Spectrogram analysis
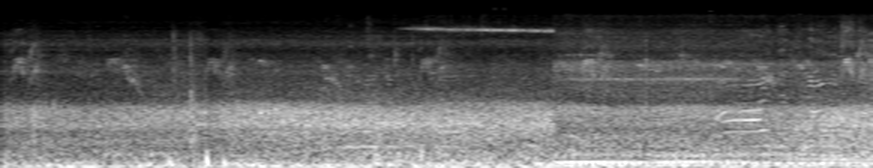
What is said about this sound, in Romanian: Ah, Acum urcăm în autobuz, vreau să văd cât e de greu.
